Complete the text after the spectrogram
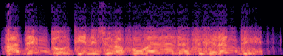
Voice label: damaged water, mood low, speech; War Thunder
